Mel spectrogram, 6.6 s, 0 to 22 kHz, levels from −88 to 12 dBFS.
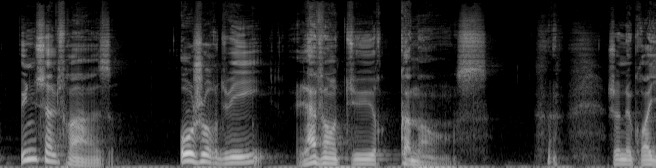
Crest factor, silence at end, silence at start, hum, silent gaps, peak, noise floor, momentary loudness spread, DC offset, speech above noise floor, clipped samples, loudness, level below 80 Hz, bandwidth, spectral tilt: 18 dB; 0 s; 0.05 s; none; none; -4 dBFS; -46 dBFS; 18 LU; under 0.1%; 25 dB; under 0.1%; -22 LUFS; -42 dBFS; over 20 kHz; -5.5 dB/octave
